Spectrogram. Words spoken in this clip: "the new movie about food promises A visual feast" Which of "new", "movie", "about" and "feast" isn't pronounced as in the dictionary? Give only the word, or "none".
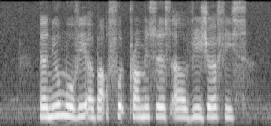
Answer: feast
